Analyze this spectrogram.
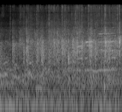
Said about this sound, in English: Yeah. Well done, bro. Come on, let's applaud this guy. Come on. Well done, bro.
